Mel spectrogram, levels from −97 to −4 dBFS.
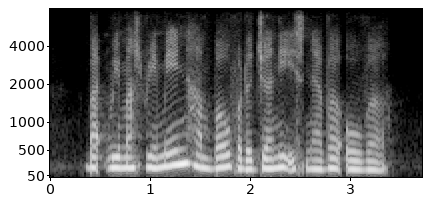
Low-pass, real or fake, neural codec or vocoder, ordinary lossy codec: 7.2 kHz; real; none; Opus, 16 kbps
